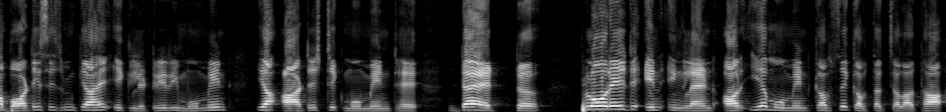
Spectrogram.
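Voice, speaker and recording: This is a man teaching English literature, his voice bright and smooth, a little high for a man. He talks slowly and deliberately, mixing Hindi with English and pausing to ask his students again and again, as if drilling them. The recording is close and dry. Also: dry recording, low-quality recording. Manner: repeats key answers as quiz questions to students; mixes Hindi and English, reads English passages slowly. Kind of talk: exam-prep lecture.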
